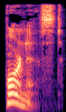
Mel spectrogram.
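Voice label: "hornist", British English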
